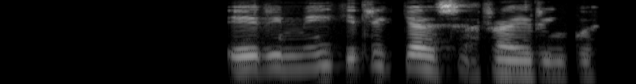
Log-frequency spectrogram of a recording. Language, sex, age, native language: Icelandic, female, 50-59, Icelandic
